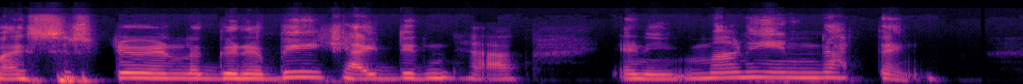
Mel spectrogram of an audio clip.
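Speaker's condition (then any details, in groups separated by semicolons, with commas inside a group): Cerebral palsy; from birth, titanium neck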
